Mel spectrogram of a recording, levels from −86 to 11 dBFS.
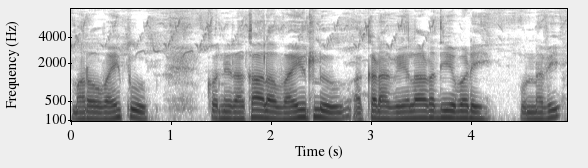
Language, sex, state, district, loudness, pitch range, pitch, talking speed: Telugu, male, Telangana, Mahabubabad, -15 LUFS, 125-140 Hz, 130 Hz, 85 wpm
